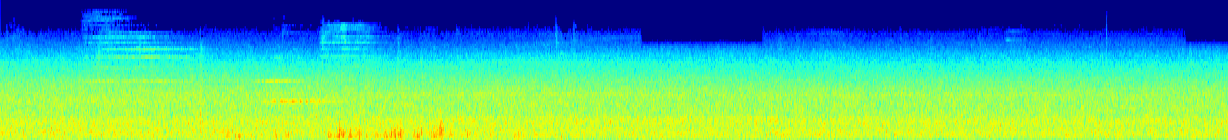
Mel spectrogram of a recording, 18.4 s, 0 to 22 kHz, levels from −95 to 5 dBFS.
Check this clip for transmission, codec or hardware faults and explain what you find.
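Two kinds of fault turn up: a Bluetooth SBC bit pool drop that happens twice, and a single loud pop near the end.

The SBC bit pool drop hits from 9.62 to 11.44 s and again from 17.78 s to the end. The treble goes dull and a gritty noise creeps in, which fits the link shrinking the bit pool from 31 to 10, around 77 kbps, so the top sub-bands starve and everything else gets coarsely quantised.

The loud pop lands at 16.60 to 16.62 s, a sharp click a few dB above the surrounding sound, with the audio carrying on underneath. It's likely from a voltage step or pulse, such as a switch, static or a driver glitch, getting into the signal path.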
